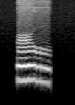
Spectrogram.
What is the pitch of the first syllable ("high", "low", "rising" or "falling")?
low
